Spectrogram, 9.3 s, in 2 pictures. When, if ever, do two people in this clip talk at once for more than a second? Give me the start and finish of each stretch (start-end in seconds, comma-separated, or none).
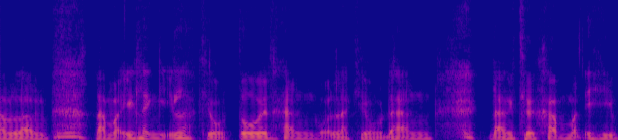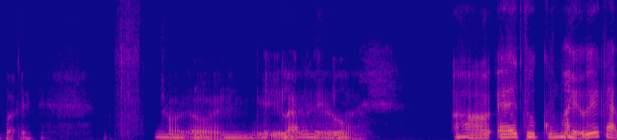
5.8-7.2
